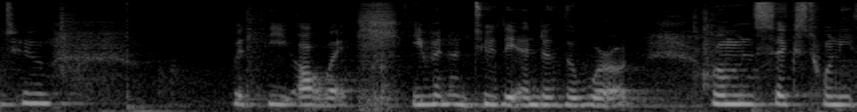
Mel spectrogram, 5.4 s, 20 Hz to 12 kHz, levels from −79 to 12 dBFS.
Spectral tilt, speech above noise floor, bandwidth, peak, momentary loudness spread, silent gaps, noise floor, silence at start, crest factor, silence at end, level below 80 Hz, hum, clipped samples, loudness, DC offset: -4.5 dB/octave; 23 dB; 11.5 kHz; -20 dBFS; 18 LU; none; -56 dBFS; 0 s; 14 dB; 0 s; -60 dBFS; none; under 0.1%; -34 LUFS; under 0.1%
